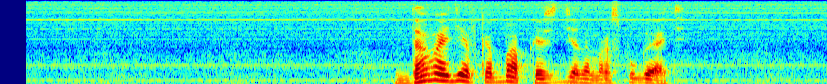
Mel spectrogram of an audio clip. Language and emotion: Russian, positive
